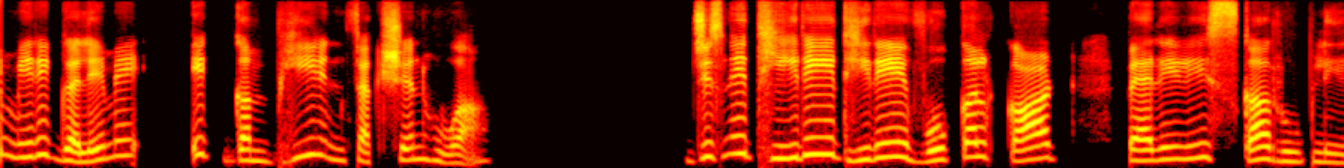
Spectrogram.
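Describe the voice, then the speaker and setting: Female devotional narrator, slow and earnest, reverent delivery, close dry sound. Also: a little high, a little mellow, dry recording. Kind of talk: scripted devotional testimony narration.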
